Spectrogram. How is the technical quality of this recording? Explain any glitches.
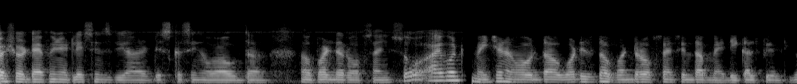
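The recording has two linked faults, both near the middle of the speech: a dropout followed by a permanent loss of bandwidth.

At 4.62 s a handover gap occurs. The call is passed from one network link to another, and for about 100 ms no speech frames arrive. The voice cuts away almost at once, leaving a brief hole of silence that ends at 4.72 s. Anything spoken inside that tenth of a second is simply missing.

From 4.72 s to the end, the call shows a fallback to narrowband. After the switch the new link no longer carries HD Voice, and the wideband codec is replaced by an older narrowband one, consistent with a move from AMR-WB at 12.65 kbit/s to AMR-NB at 12.2 kbit/s. Nothing above 4 kHz survives. The voice turns duller and boxier than in the first half, where the wideband codec carried it with only light coding damage.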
